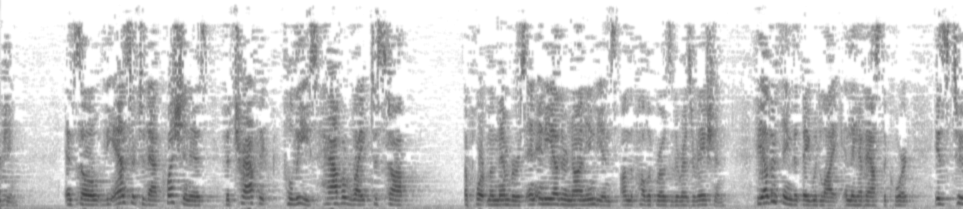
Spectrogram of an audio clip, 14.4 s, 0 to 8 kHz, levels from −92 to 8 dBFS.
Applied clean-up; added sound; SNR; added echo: none; none; none; none.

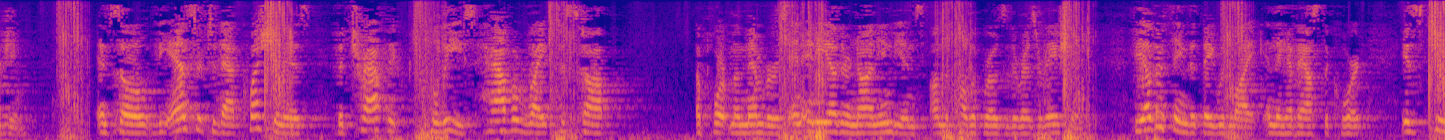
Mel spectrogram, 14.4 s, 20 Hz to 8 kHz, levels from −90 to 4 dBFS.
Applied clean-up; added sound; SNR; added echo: none; Tearing; 7 dB; none.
